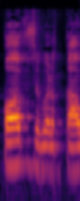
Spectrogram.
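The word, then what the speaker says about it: ك: কফ এটা খুবই গুরুত্বপূর্ণ এটা আমরা অনেকে কফ জবর কাফ বলি মানে এই দুইটা এই দুইটা হরফ আমরা একই ভাবে উচ্চারণ করি তো এক উচ্চারণ করার জন্য এটা হবে কফ এটা হবে কাফ তাহলে এটা বলতে হবে কফ জবর ক আর এটা হবে কাফ জবর কা এখানে কফটা মোটা হবে কাফ পাতলা হবে এগুলো আপনাকে বুঝতে হবে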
